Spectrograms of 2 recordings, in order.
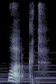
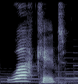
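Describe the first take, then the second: First: The ending is a plain T sound. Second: The ending is an extra 'ed' syllable. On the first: The speaker calls it right. "the ed is actually pronounced more like a T" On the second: The speaker calls it wrong. "A lot of my students make the mistake of pronouncing it like this"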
